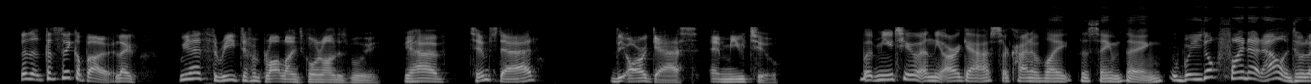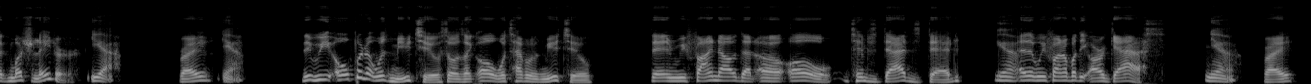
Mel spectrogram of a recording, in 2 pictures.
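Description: Speech, and from 10.41 s, just after "are kind", to the end it shows imaging from linear upsampling: audio at 12 kHz was raised to 48 kHz by straight-line interpolation. That dulls the top and leaves a mirror image across 6 to 12 kHz, roughly 25 dB down, heard as faint metallic shimmer on sibilants.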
